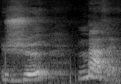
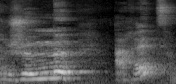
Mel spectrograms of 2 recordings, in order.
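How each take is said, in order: First: The vowel of 'me' is dropped and linked. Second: The vowel of 'me' is fully pronounced. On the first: The speaker calls it right. "on dit" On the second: The speaker calls it wrong. "Au lieu de dire"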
